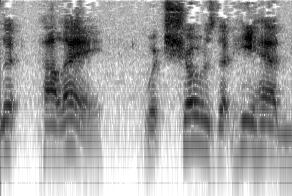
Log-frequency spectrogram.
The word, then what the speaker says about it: Palais: I visited the Palais, pronounced Palais, which was burned by the Prussians in 1870.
